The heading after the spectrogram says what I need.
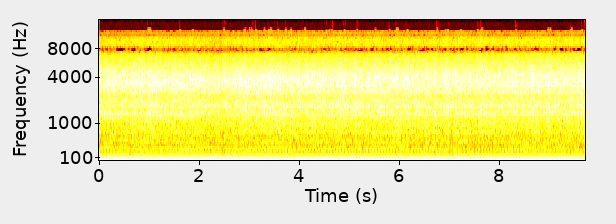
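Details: ZAZ Slavuta 1.2 carburetted engine with 2nd-generation LPG kit, cold winter start on gas (about -11°C outside), reducer warmed to around body temperature, clutch held while warming: low even idle drone, steady firing, no misses or knocks; normal cold idle.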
